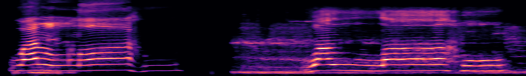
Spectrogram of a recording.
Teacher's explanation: langsung ke lam tebalkan lafzul jalalahnya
